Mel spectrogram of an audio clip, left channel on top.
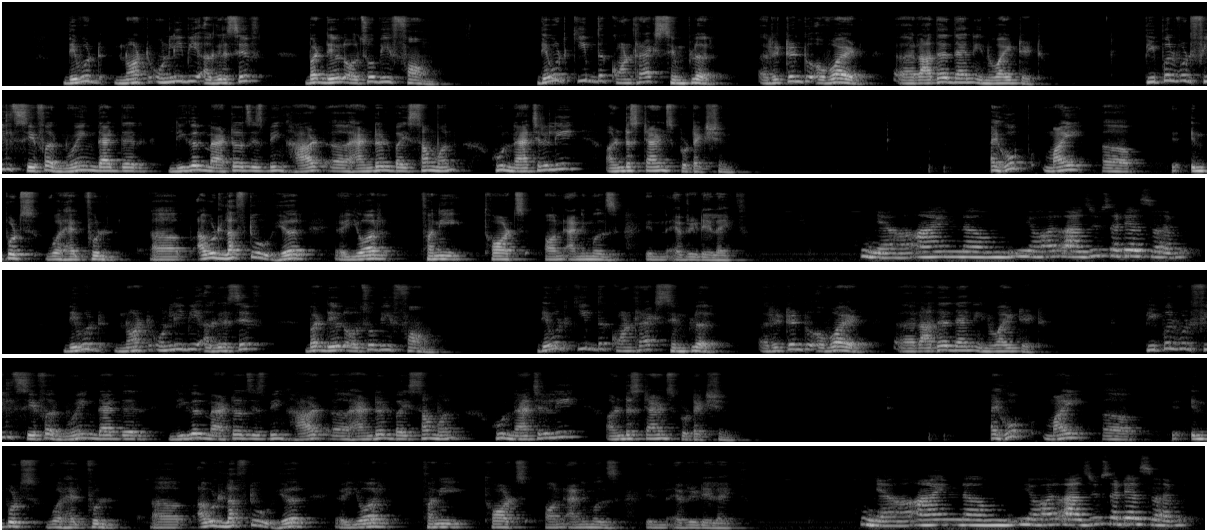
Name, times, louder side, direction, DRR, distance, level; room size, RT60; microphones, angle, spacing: voice 1, 0.6-2.6 3.0-4.3 5.4-7.1 7.6-8.6 8.9-10.3 11.4-16.6 17.0-17.8 18.1-19.4 21.9-23.4 23.7-25.2 25.6-27.2 27.4-28.0 28.3-31.4, left 4 dB, 35° left, 0.3 m, -30 dB
voice 2, 32.7-35.9, right 1 dB, 45° right, 1.0 m, -27 dB
4.4 x 2.3 x 2.8 m
head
